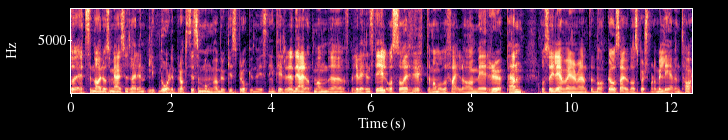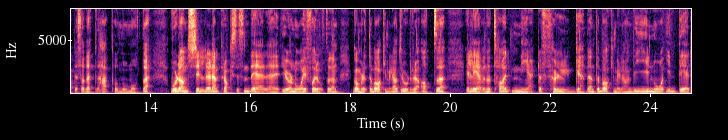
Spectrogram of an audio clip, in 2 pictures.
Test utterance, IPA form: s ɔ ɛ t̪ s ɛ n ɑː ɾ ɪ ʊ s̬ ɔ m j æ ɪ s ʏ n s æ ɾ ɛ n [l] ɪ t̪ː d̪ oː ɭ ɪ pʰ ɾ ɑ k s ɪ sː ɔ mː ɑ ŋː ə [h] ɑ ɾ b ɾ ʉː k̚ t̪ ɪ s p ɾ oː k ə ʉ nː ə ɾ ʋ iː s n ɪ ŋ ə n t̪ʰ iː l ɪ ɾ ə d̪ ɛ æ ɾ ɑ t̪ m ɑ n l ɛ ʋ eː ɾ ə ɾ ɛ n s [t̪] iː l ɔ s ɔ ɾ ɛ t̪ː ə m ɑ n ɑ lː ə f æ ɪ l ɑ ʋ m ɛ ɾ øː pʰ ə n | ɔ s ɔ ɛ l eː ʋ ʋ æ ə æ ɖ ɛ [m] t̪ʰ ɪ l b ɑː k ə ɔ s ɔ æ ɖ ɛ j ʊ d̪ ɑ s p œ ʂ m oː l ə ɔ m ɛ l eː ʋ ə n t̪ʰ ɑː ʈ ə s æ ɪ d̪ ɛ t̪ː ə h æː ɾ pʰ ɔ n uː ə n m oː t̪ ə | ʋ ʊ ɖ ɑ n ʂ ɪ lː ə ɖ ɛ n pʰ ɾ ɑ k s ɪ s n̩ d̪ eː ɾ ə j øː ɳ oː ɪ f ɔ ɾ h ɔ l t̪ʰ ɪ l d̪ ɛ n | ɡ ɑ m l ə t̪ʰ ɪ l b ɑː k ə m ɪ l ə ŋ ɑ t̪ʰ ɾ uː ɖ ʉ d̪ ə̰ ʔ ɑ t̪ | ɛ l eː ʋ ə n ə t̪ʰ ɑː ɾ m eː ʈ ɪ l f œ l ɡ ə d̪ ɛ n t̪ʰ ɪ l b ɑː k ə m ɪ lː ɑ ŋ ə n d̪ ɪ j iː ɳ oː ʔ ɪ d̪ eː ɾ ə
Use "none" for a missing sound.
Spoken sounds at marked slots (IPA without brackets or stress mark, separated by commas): l, h, t̪, n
